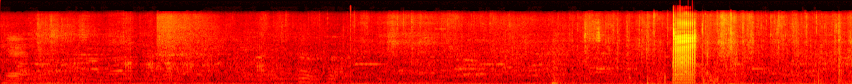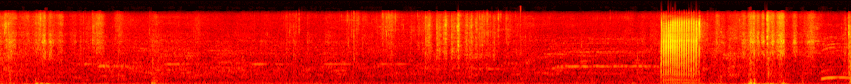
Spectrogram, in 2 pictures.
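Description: Distant shoppers murmur and move about in a large, echoing store.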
